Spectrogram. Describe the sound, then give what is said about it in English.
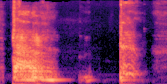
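Harsh coughing from someone whose beer went down the wrong pipe: two rough, throaty bursts with a smaller cough between them, heard alone without talk. “I'm sorry. That beer went down the wrong throat. The wrong pipe or something, whatever.”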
